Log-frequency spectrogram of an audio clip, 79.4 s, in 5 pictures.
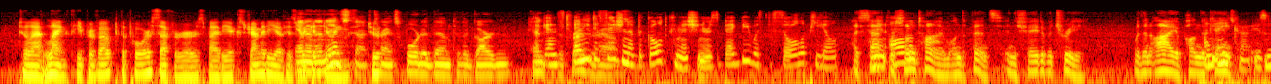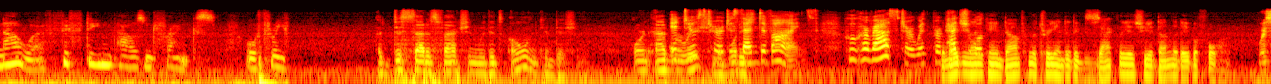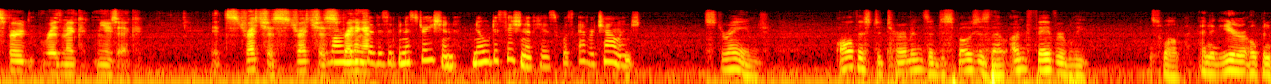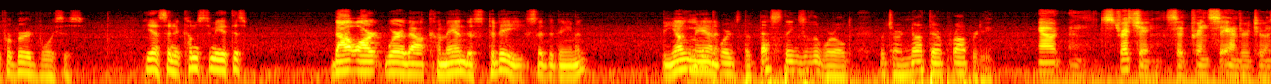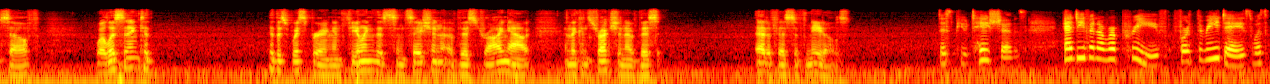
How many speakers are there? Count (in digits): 9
